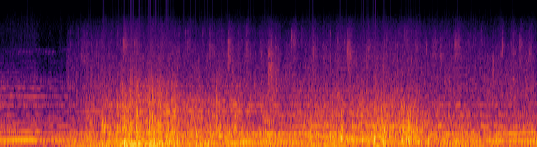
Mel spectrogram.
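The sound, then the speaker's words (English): Heavy rain pours down steadily outside a window, a dense hiss of drops with low rumbling underneath, continuous and fairly loud for the whole stretch. “Now rain pours down outside a window.”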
